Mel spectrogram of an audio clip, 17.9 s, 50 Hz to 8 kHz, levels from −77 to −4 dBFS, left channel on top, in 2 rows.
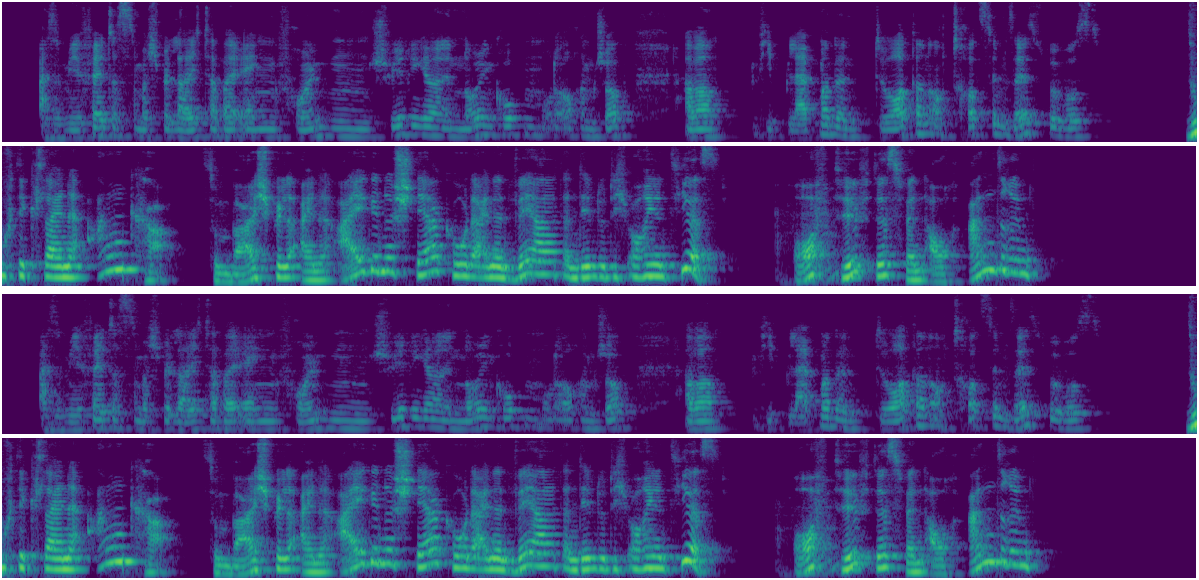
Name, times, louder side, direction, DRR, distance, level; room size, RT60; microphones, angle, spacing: voice 1, 0.3-5.4 5.6-8.2 14.8-15.2, left 2 dB, 55° left, 1.9 m, -42 dB
voice 2, 8.9-10.2 10.5-14.3 14.9-16.7, equal, ahead, 0.7 m, -28 dB
7.0 x 3.9 x 4.8 m
head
